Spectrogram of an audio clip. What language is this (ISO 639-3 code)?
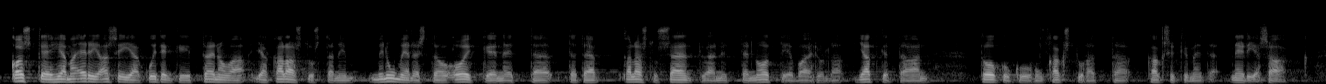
fin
